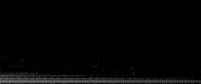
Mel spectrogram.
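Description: Background music: a strummed guitar chord ringing out and slowly fading away.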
